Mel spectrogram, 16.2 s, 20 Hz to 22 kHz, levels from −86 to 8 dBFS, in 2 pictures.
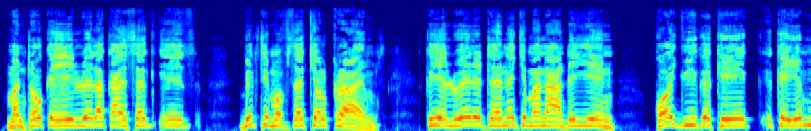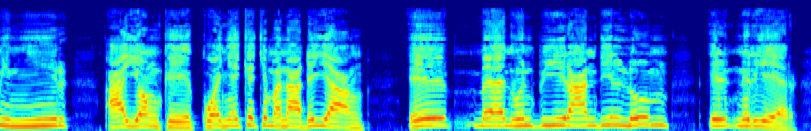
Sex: male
